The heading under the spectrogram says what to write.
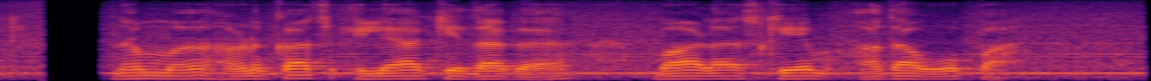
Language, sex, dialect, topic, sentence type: Kannada, male, Dharwad Kannada, banking, statement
